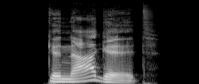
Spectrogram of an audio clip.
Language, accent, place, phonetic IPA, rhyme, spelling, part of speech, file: German, Germany, Berlin, [ɡəˈnaːɡl̩t], -aːɡl̩t, genagelt, verb, De-genagelt.ogg
- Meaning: past participle of nageln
